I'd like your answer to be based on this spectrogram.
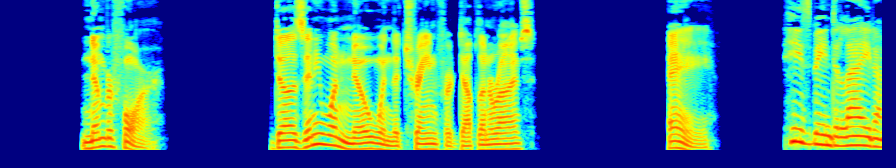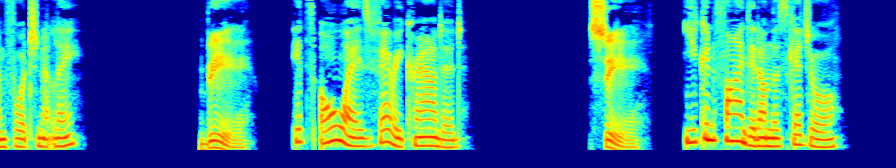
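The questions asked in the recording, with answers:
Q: Does anyone know when the train for Dublin arrives?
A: C: You can find it on the schedule.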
